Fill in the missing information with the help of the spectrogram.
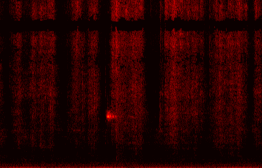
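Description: Hairbrush swept up through hair in repeated strokes, a soft scratchy rustle that comes and goes every half second or so.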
